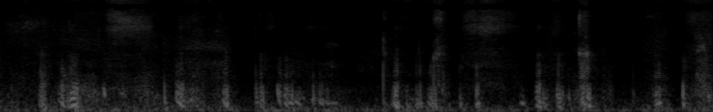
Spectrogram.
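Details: Eight-week-old pug puppy playing indoors with a hair scrunchie, giving soft snuffling grunts and snorts mixed with chewing and nibbling clicks in quick irregular bursts, close up in a quiet small room.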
